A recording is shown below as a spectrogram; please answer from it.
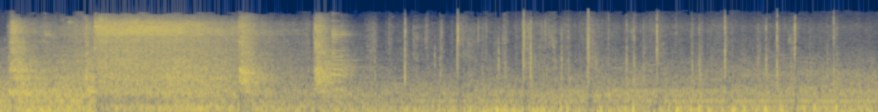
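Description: Horse-race starting gate springing open with a sudden loud clatter and a rush of hissing noise, then two sharp metallic bangs about a second later. After that comes a fast, even run of sharp hoofbeats as the horses gallop away on the dirt track.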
